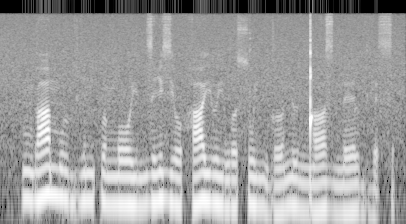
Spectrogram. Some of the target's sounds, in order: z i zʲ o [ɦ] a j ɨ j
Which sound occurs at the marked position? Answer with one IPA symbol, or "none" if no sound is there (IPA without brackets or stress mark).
h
